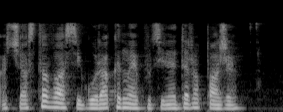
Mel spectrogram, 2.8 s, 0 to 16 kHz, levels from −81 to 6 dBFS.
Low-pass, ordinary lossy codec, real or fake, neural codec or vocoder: 7.2 kHz; AAC, 96 kbps; real; none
